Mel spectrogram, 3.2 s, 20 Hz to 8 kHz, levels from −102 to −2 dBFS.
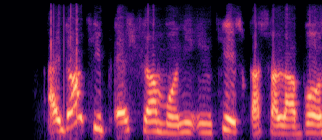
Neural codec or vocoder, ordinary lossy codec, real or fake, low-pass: codec, 44.1 kHz, 7.8 kbps, DAC; none; fake; 7.2 kHz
